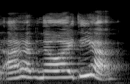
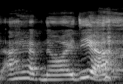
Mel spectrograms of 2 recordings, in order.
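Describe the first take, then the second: First: Higher and louder, mock exasperated. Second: Said in the usual way. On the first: Answering the taxi driver again, louder and exasperated. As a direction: throw it out, fed up with the questions.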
